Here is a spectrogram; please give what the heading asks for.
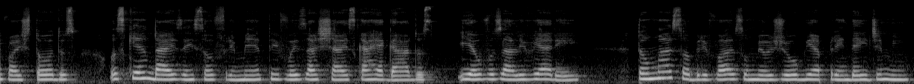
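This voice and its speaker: Woman reading serene male spirit mentor, gentle sermon manner, audiobook, very dark mellow tone, slightly high. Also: lightly acted. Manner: calm, gentle sermon-like address. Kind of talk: audiobook narration.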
